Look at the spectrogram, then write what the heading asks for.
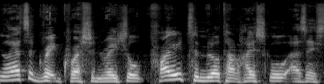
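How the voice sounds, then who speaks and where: With a slight Rhode Island accent, a man talks at a fairly quick pace in a dark, mellow tone, his pitch varying in an ordinary way. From Rhode Island, US. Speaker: school assistant principal. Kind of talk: interview. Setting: video call.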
